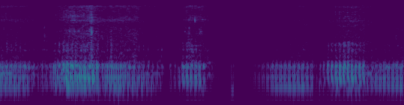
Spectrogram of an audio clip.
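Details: Pet cat Pilo during birth, purring steadily: a low, throbbing, rhythmic rumble that swells and fades with each breath, dipping into a brief lull at the midpoint before resuming.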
